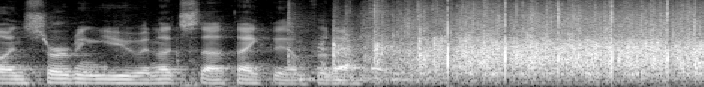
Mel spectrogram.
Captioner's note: applause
